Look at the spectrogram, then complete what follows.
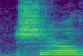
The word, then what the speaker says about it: Cheryl: through her website but cheryl lee harnish spelled like cherry instead of you know sh but it's cheryly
